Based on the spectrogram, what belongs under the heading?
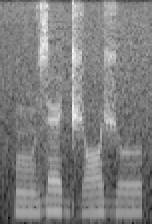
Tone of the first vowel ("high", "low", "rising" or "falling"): low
